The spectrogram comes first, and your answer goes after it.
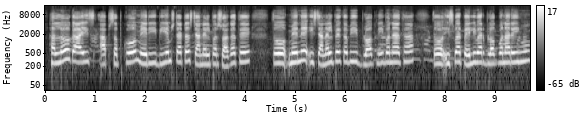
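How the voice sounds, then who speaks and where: In a flat monotone, a woman speaks at a high pitch. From Odisha, India. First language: Odia (speaking Hindi). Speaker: travel vlogger. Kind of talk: travel vlog narration. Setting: outdoors. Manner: halting, with frequent fillers.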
